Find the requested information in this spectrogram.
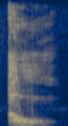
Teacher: you can hear both the a and the lam. And the jim is not carrying shadda. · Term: moon letter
